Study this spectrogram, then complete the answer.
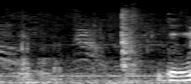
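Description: Cooked pasta slides out of a metal pot into a pan.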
